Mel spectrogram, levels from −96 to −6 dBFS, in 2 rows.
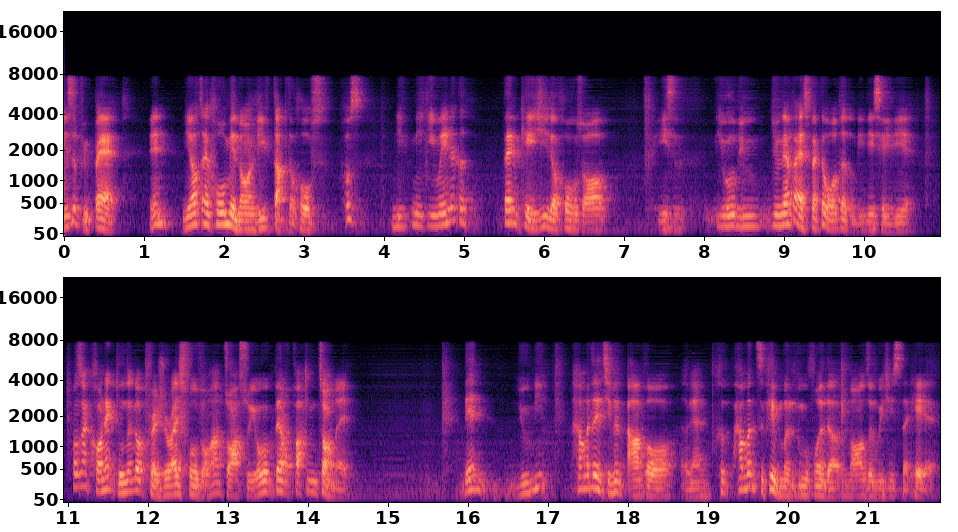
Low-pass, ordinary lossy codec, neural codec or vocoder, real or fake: none; none; codec, 16 kHz, about 1 kbps, DyCAST, with the encoder's durations; fake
